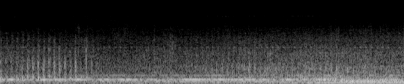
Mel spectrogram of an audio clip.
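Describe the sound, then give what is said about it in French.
French military helicopters landing in Rwanda, a steady, fairly loud low thudding rotor and engine drone throughout, with no voices. “Les tueurs savent qu'ils ne doivent pas attirer l'attention des militaires français dont les hélicoptères se posent à Gishita.”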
